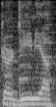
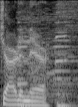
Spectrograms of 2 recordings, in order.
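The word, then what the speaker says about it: giardiniera: And guys, when you're at the counter, don't call it Gardenia. It's pronounced Jardiniere.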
